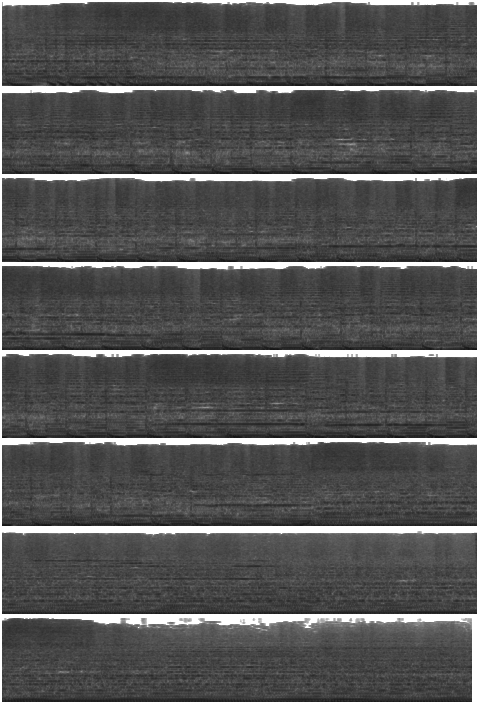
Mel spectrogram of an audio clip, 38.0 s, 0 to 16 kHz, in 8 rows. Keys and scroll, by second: 34.3 ctrl+z.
